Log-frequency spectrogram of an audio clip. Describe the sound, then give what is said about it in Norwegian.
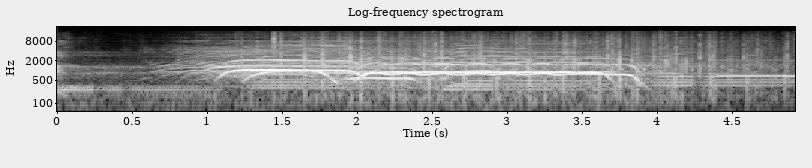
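An outdoor crowd of at least 100 demonstrators, standing tightly together outside the Storting, Norway's parliament, chants "slutt og kutt" and cheers together, many voices rising in a sustained, harmonized shout for a few seconds before fading back into a general murmur of people. “Utenfor Stortinget står det minst 100 demonstranter tett sammen.”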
